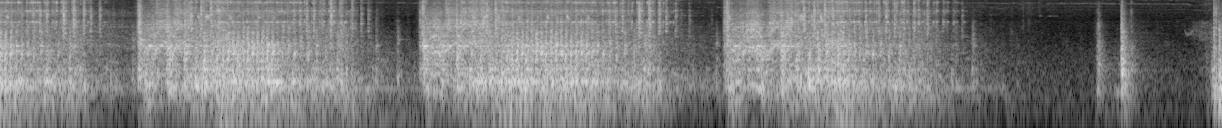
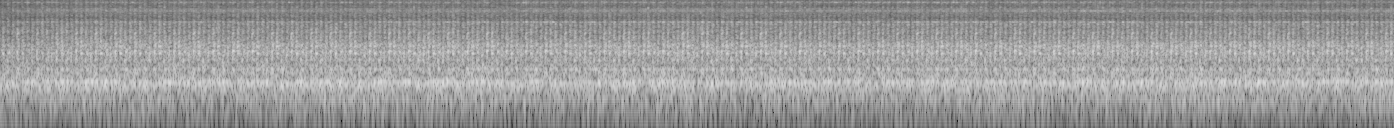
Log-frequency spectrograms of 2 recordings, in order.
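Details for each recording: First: Land Rover Defender from Ghana; harsh whirring starter cranking in three roughly two-second bursts with pauses, then sharp clicks; starter sounds wrong, cause unclear; engine also slightly smoky and losing vacuum. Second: Land Rover Defender diesel idling with an even, steady rattling clatter, no misses or knocks; sounds healthy though a bit smoky, possibly a blocked separator.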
